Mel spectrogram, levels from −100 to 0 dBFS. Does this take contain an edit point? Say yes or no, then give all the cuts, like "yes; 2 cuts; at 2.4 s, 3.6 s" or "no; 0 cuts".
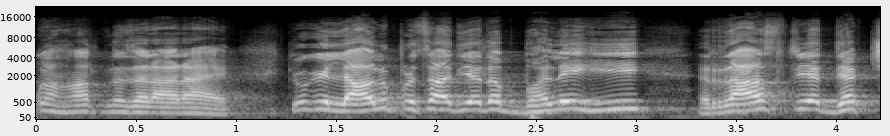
no; 0 cuts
